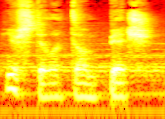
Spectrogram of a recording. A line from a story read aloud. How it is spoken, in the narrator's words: Cassandra snarled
